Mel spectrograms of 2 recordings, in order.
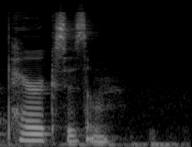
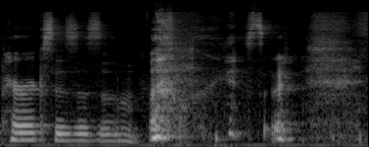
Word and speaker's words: paroxysm: emotion or activity a paroxysm cool I mean I I feel like I knew what that meant from Context but I I said it wrong I was like peric ISM anyway the magic of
